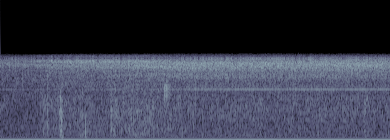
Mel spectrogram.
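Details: Healthy wild eastern diamondback rattlesnake found in the South Florida wilderness during a python search, shaking its rattle: a steady, dry, high hiss-like buzz held throughout, with a few faint clicks early on.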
